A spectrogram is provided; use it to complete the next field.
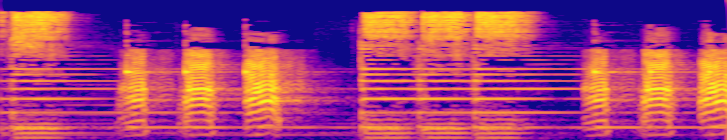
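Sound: duck quacking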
